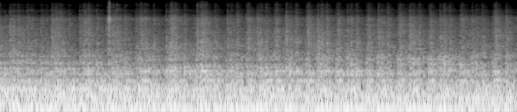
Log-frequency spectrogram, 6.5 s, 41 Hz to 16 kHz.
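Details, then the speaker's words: 1964 Chevrolet Impala V8 running MegaSquirt, idling while backing out: deep loud idle with sharp raspy puffing ticks matching firing pulses; bad exhaust leak. "this is my 1964 impala i'll pull it out and do another walk around but it's got a bad exhaust leak"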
